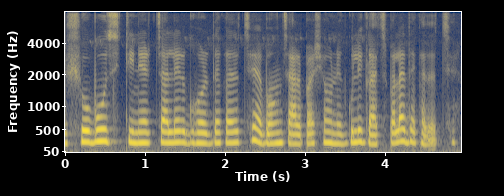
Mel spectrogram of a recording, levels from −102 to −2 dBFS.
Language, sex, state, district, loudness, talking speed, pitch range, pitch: Bengali, female, Tripura, West Tripura, -14 LUFS, 145 wpm, 215-240 Hz, 225 Hz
